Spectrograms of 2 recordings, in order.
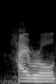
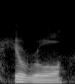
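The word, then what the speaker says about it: Hyrule: have come on guys it's high roll not Hill rule anyway I love the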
